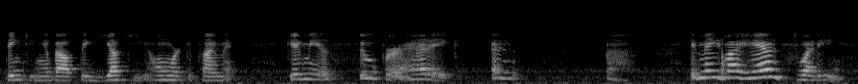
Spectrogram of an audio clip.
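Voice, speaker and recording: A woman reading a children's picture book aloud to school students in an expressive, deliberate storytelling way. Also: medium pitch. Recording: thin, phone-like narrow-band sound.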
